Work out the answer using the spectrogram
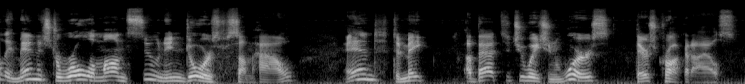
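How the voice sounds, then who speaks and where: Animated, higher-voiced man reviewing movies. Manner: theatrical, sarcastic delivery with mild swearing. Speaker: host of a puppet movie review show. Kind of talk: comedic scripted movie recap and review.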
